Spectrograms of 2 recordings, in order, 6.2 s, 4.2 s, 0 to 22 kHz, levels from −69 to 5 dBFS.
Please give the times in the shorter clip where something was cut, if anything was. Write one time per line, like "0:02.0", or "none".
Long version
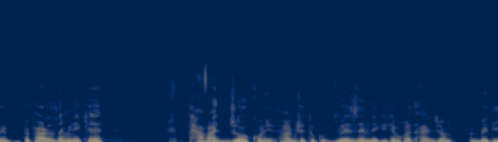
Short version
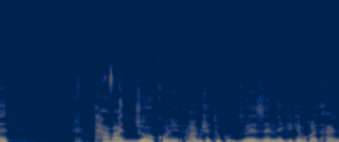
none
